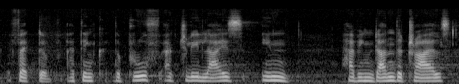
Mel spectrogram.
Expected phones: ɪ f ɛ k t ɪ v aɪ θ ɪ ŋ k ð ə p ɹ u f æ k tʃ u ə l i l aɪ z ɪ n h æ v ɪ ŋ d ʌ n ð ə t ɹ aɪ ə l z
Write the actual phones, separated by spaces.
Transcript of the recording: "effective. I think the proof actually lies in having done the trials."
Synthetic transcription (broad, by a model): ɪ f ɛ k t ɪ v aɪ t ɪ ŋ k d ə p ɹ u f æ k tʃ u ə l i l aɪ z ɪ n h æ v ɪ ŋ d ʌ n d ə t ɹ aɪ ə l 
